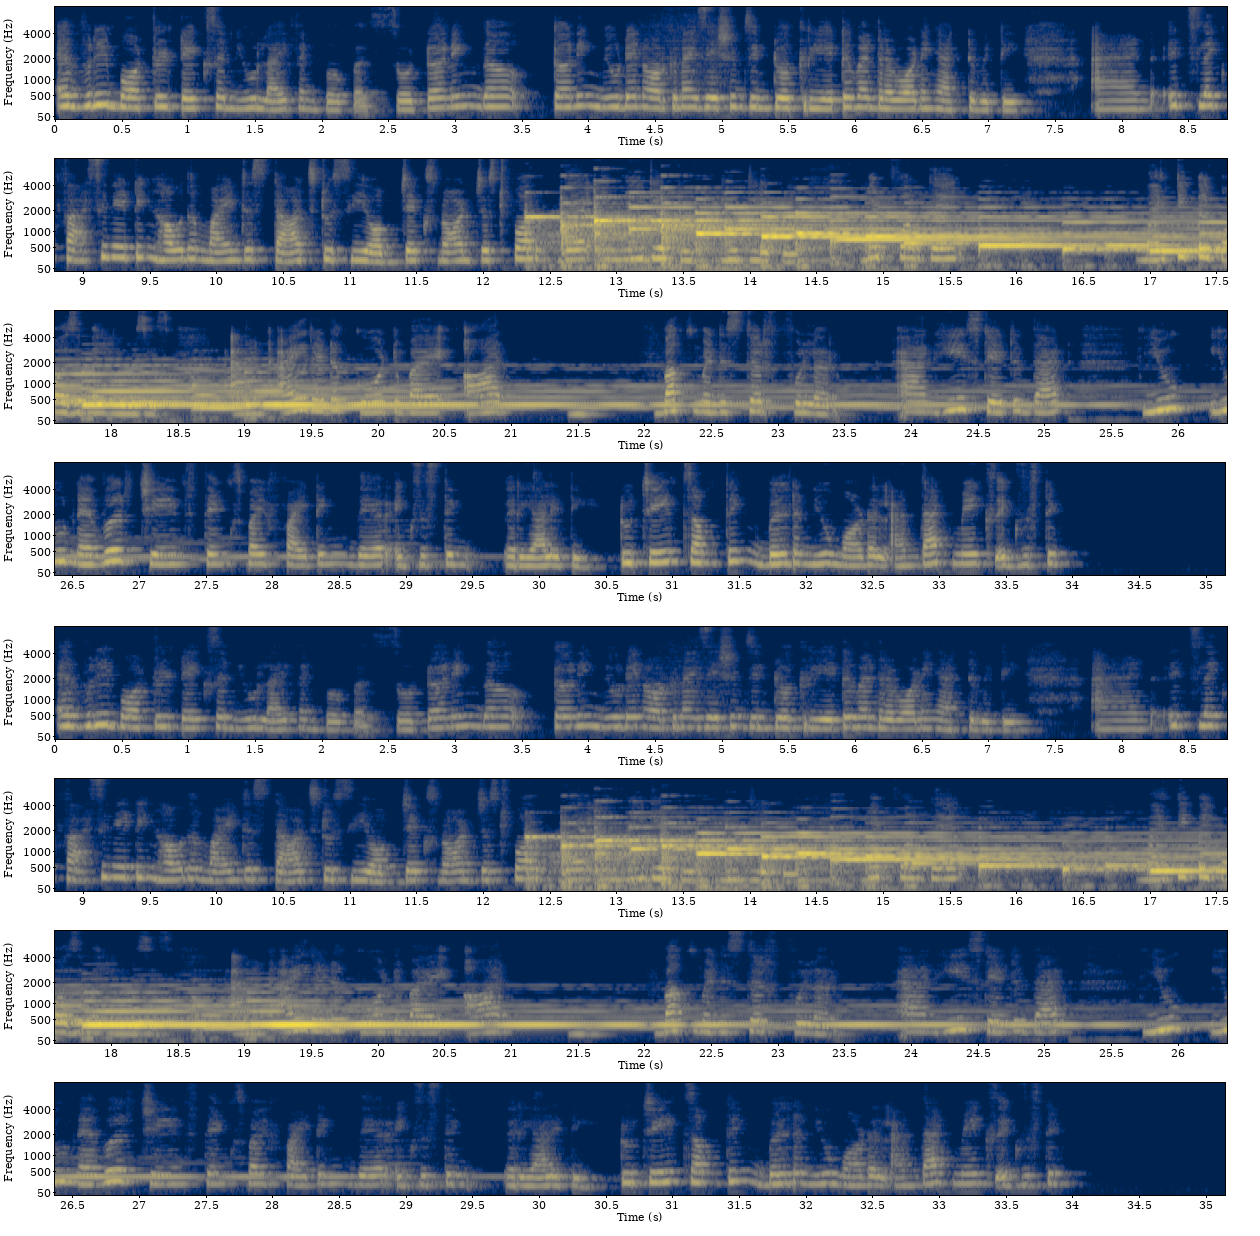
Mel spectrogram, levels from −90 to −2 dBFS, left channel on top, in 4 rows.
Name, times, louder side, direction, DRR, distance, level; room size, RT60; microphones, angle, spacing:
voice 1, 0.0-3.5 3.7-15.6 16.9-18.4 18.9-21.0 21.4-21.6 22.1-23.5 23.9-25.1 25.7-33.9, left 5 dB, 80° left, 3 dB, 0.5 m, -32 dB
sound 1, 12.3-25.5 26.4-27.2, equal, 45° left, 0.8 m, -19 dB
5.0 x 3.2 x 2.9 m, 0.29 s
head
